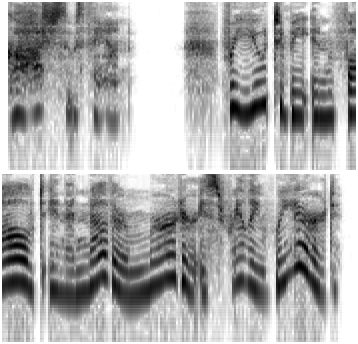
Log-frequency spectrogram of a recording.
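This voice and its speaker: A woman's voice: unhurried, darkish tone, slightly rough, no room sound, studio quality. A woman reading the lines of a flustered young female assistant, her voice raised and words tumbling out. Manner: breathless, words tumbling out, higher pitched.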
